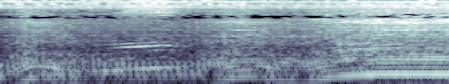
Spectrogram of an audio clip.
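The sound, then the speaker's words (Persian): A motorcycle engine runs as a young woman, riding for the first time, sets off. A steady mid-pitched rumble grows louder toward the end, with no voices. “برای اولین بار موتور دادن دست دختر خانم. ببینم الان میره ها دختره.”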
